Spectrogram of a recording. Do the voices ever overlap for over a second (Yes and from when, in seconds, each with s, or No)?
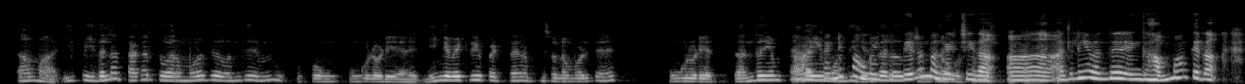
Yes, from 7.9 s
